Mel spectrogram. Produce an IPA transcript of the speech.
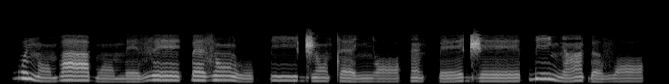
ɡʷ ɨ˦ n ɔ̃˨ b aː˦ b ɔ̃˨ m e˨ v eː˦ k͡p ɛ˦ z ɔ̃˦ ɣ u˨ k͡p iː˦ d͡ʒ ɔ̃˦ t ɛ˦ ɲ ɔ˦ | ɛ̃˧ k͡p e˨˦ d͡ʒ eː˧ ɓ i˦ ɲ ã˨˦ ɗ ə˨ v ɔ˧

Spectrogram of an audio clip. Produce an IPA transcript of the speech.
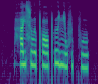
h a˧ j s u˩˧ ə̯ pʰ ɔː˩˧ pʰ ɯː˥˨ ɲ e˩˧ w f i˧˩ p̚ f u˩

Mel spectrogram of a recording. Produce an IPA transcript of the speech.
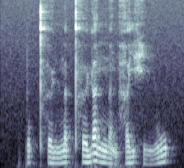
p ʊ˨˥ k̚ pʰ ɵ˨ ɥ n̪ ɐ˨˥ k̚ pʰ ɵ˨˧ ɥ ɐ˨ n n̪ ɐ˨˩ n h ɐ˧ j h iː˨˥ w

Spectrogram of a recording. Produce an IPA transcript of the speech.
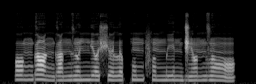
ɔ ŋ ɡ ɑ ŋ ɡ ɑ n z ũ nʲ ɔ ʃ ø l ə p ũ m f ə̃ m i n d͡ʒ ɔ̃ n z ɔ̃

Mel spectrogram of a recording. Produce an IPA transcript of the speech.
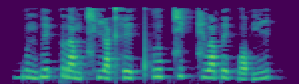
b u˩˦ n b e˦˥ ʔ p r a˩˦ m t͡ɕʰ i˩˦ a̯ kʰ eː˨˩ k̚ pʰ l u˦˥ k̚ t͡ɕ e˥˩ k̚ t͡ɕ u˦˥ a̯ p e˨˩ k̚ w ɔ˨˩ ʔ j i˦˥ t̚

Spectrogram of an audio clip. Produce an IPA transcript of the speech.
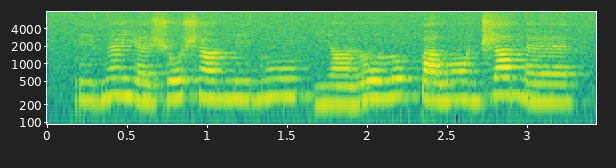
ɾ i˨ d ɛ̃˧ j ɛ˨ ʃ o˨˦ ʃ ã˧ n i˧ d ũ˦ | j ã˨ l o˧ l o˦ k͡p a˧ w ɔ̃˧ d͡ʒ a˦ n ɛ˧

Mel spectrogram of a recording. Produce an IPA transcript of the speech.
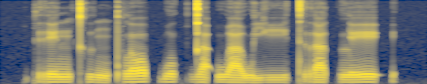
p r e˧ n kʰ ɯ˨˩ ŋ pʰ l ɔː˥˩ p̚ w o˥˩ k̚ d a˥˩ ʔ w a˧ w j iː˧ t r a˦˥ t̚ l e˥˩ ʔ

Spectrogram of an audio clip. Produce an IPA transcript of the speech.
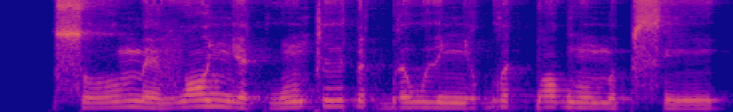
s oː˨˦ m ɛ˨ v ɔ˦ ɲ ɛ˨ k w ũ˦ k ɾ ɨ˦ ɗ ə˨ ɡ͡b ə˦ w ɨ˧ ɲ ə˨˦ ɡʷ ɛ˦ ɡ͡b ɔ˦ ɡʷ ũ˧ m ə˨˦ p s ĩ˧

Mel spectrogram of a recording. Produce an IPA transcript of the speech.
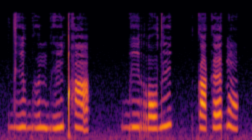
dʱ i l bʱ ɨ n bʱ ĩ ǃʰ ã | b i r ɔ ʊ̯ d ĩ | k a k ɛ ɠ ɔ̃

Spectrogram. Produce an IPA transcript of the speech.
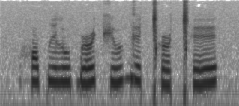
h ɔ p i l u ɓ ə˞ t͡ʃ ɯ ɡ e ǀʰ ə˞ ǀʰ e

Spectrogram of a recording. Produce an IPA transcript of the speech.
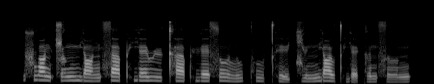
ʂ w ɑ˥˩ ŋ ʈ͡ʂ ɤ˥ ŋ m j ɑ˧˥ ŋ s ä˥ pʰ j ɛ˥ ɻ ɻ̩˥ kʰ ä˥ pʰ ɥ ɛ˥ s o˥˩ ʊ̯ l u˥ pʰ u˧˥ t̪ʰ ḛ˨˩ ɪ̯ t͡ɕ y˧˥ n n̪ j ɑ˥˩ ʊ̯ t̪ʰ j ɛ̰˨˩ k ə˥˩ n s ɤ˧˥ ŋ

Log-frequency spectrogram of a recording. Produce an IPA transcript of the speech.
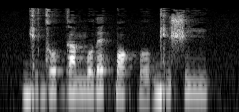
ɡ i˨ d o˧ ɡ a˧ m o˧ ɾ ɛ˦ k͡p ɔ˧ k͡p o˨ ɡ i˧ ʃ i˧

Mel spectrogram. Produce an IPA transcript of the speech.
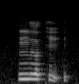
ŋ ɨ˧ ə̯ k ḭ˧˨ ʔ

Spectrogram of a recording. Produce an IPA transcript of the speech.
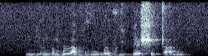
ŋ i˧ ə̯ ŋ ə˧˥ m ɹ a˨˩ m ɣ u˨˩˦ w ə˨˩ w ɣ i˨˩ ɓ e˧˥ ʂ i˨˩˨ ʈ a˨˩ n

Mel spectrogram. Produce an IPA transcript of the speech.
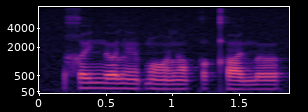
χ ɪ n ʌ l ɛ̃ ɓ ɔ̃ l ɔ̃ q ʊ qʰ æ n̪ ʌ

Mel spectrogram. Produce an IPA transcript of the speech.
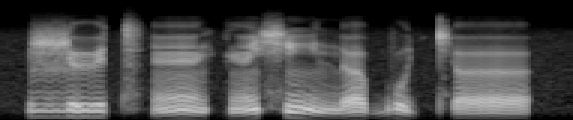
ɮ ɨ˦ t͡sʼ ɛ̃˩˧˩ k ɛ̃˩˥ ɕ ĩ˥˩ n ɐ˩˧˩ b o˥˩ cʰ ɐ˩˧˩

